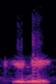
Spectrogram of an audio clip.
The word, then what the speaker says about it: unique: unique radio station unique it's not unique it's unique unique the stress is on the second syllable so the stress is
